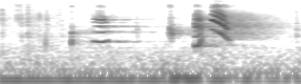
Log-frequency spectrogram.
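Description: An Indian ringneck gives a brief, nasal, voice-like phrase, then a sharp squeaky sweep that rises and falls. A quiet room hum sits underneath.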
